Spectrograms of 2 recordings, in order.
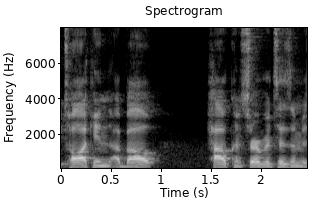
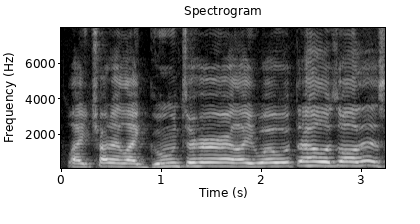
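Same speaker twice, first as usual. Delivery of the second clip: high, loud sneering whine; mocking whiny gamer; 10 semitones higher, 6 dB louder than usual. Streamer parodies gamers whining about a woke game, in a high loud whine. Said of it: "Oh, well".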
